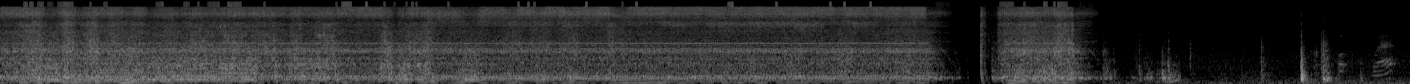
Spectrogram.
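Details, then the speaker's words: Karcher K2 pressure washer after motor swap from a K2 Compact, water connected; steady even motor hum with water hissing through for about nine seconds, then off; no strain or leaks, normal running. "So we've got water coming through. Let's try turning it on. Sounds good."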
